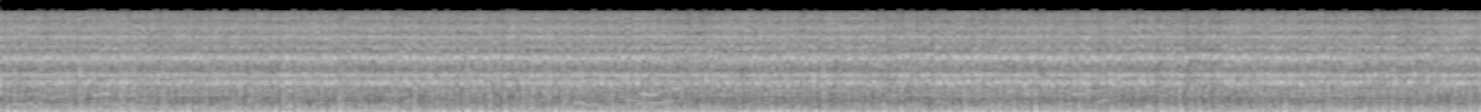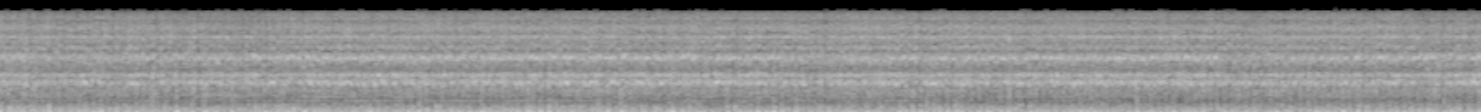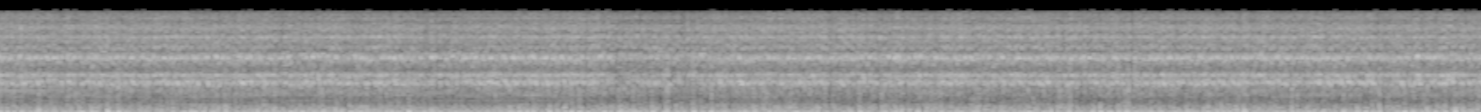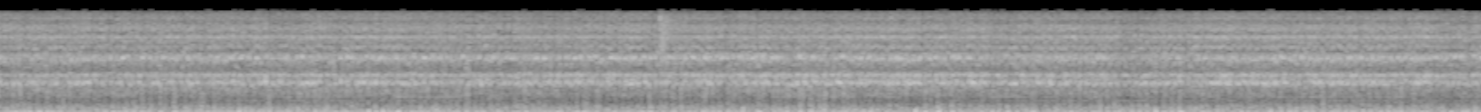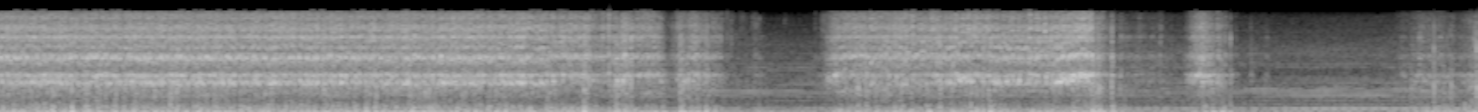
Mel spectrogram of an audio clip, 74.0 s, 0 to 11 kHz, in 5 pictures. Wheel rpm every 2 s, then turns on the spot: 230, 230, 230, 230, 220, 230, 220, 220, 220, 240, 230, 230, 230, 230, 230, 230, 230, 220, 220, 230, 240, 230, 230, 220, 230, 230, 230, 230, 230, 230, 230, 230, 190, 40, 210, 70, 10.
72-74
